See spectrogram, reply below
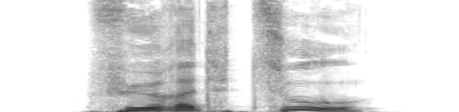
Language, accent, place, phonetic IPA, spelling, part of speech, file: German, Germany, Berlin, [ˌfyːʁət ˈt͡suː], führet zu, verb, De-führet zu.ogg
- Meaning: second-person plural subjunctive I of zuführen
